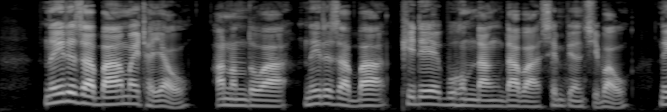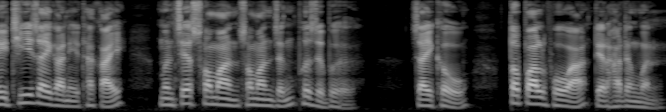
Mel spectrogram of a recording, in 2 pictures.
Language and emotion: Bodo, neutral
